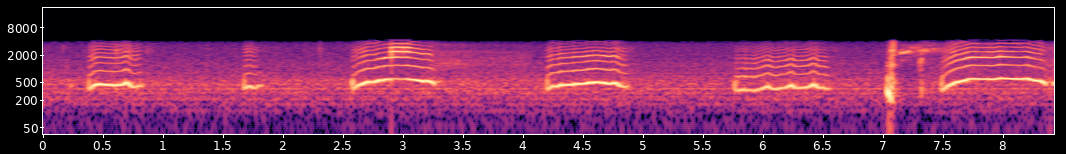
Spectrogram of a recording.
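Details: Female domestic cat whining while being held indoors; drawn-out, nasal, arched whines of about a second each, separated by short silences, with one brief sharp click near the end.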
